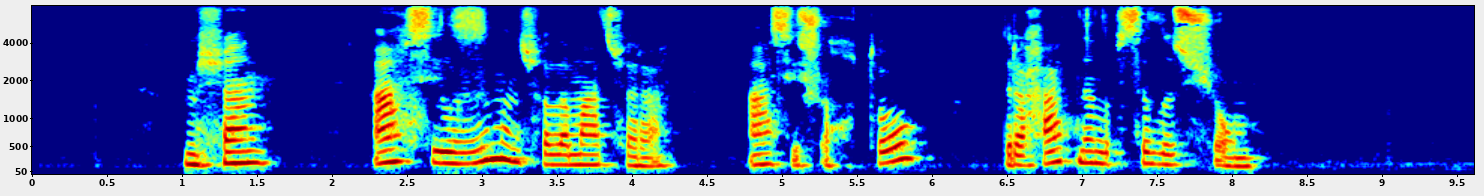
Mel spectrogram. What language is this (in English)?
Abkhazian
